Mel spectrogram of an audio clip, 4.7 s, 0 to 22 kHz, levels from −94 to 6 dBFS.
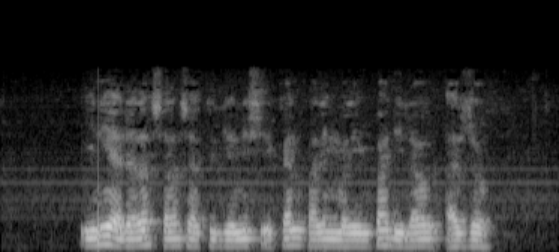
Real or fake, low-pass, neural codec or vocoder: real; 7.2 kHz; none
